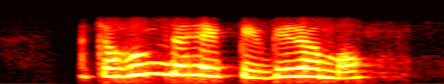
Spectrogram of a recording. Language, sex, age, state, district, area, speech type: Manipuri, female, 30-45, Manipur, Senapati, rural, conversation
